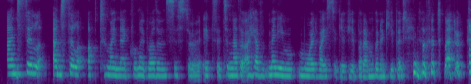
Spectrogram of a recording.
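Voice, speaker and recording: Hardly pausing, a woman with a fairly high pitch speaks at a moderate pace in a Swedish accent. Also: ordinary pitch variation. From Belgium (Brussels), Finnish-Swedish family. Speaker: language teacher. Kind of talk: casual chat. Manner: halting, repeats words.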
